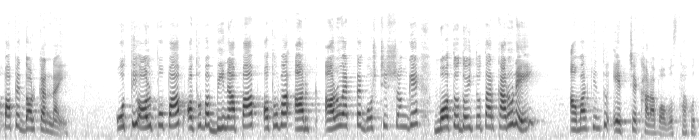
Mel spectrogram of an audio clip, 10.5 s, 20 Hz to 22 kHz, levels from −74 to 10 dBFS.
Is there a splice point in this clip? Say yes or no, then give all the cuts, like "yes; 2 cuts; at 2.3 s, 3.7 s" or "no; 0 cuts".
no; 0 cuts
